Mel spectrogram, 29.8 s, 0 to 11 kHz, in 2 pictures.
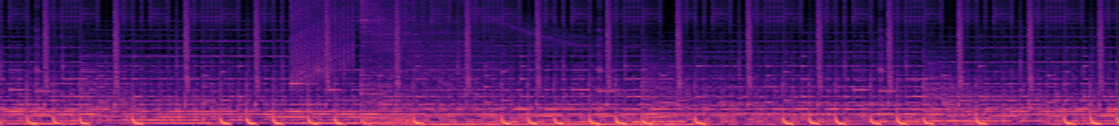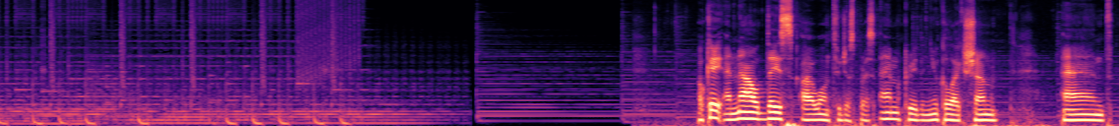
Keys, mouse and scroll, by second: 0.0 g, 0.4 alt+d, 0.7 r, 1.1 alt+d, 1.3 r, 2.0-2.7 middle drag, 2.7-5.3 typing, 3.2 click, 4.0 click, 4.1 middle click, 4.5 click, 5.0 click, 5.1 middle click, 6.0 middle click, 6.1 click, 6.4 g, 6.9 middle click, 7.2 g, 13.1 click, 13.2 Tab, 13.5 Tab, 13.7 middle click, 14.3-16.8 typing, 14.7 click, 15.2 click, 15.3 middle click, 16.0 click, 16.1 middle click, 16.6 click, 16.6 middle click, 17.1-18.0 middle drag, 18.0-22.7 typing, 18.4 alt+d, 19.2 alt+d, 19.8 alt+d, 20.5 middle click, 21.3 click, 21.3 middle click, 21.9 middle click, 22.3 click, 23.0-24.6 middle drag, 24.6 click, 26.1 m.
